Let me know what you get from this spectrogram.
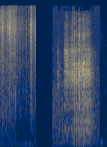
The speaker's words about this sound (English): he heard the fence creak.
